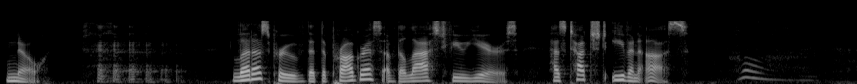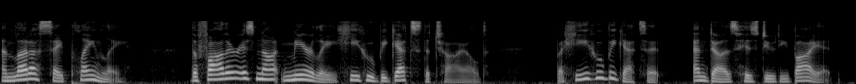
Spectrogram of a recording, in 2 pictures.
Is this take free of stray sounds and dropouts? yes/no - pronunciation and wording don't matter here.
no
